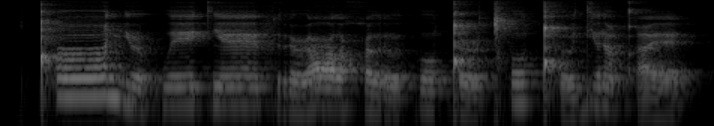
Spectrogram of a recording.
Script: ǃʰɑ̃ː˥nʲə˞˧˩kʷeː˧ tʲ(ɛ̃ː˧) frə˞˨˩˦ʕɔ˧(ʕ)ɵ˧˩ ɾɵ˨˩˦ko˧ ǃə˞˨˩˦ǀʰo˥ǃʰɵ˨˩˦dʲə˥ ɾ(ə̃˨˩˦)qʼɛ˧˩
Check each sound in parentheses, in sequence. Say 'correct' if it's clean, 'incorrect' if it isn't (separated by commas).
correct, incorrect, incorrect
